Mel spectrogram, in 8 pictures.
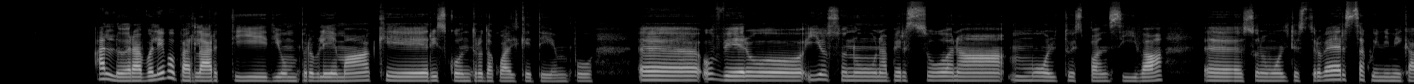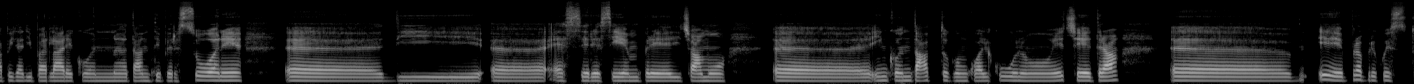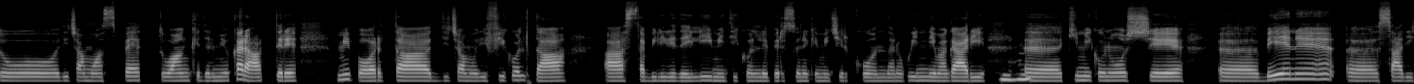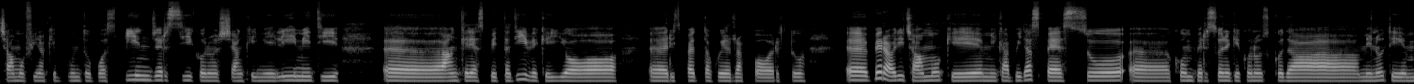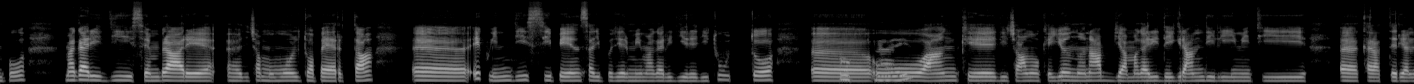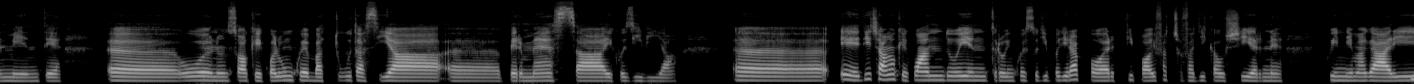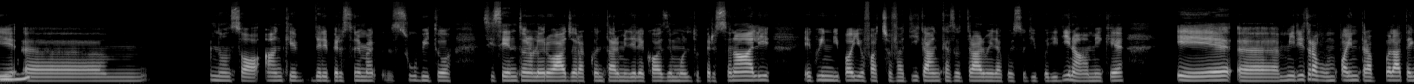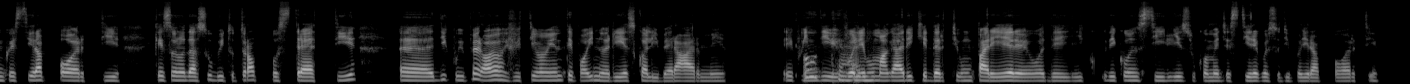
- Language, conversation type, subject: Italian, advice, Come posso comunicare chiaramente le mie aspettative e i miei limiti nella relazione?
- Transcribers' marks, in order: tapping; other background noise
